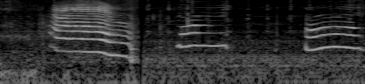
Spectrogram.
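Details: Pet cat producing a long, loud meow that slides downward at its end, followed by two shorter, softer, level meows about a second apart, with low background rumble.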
